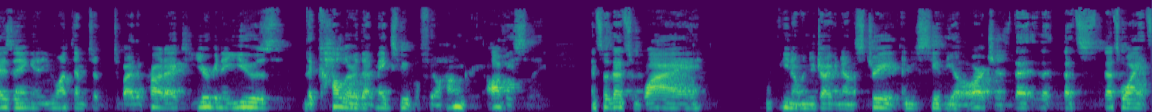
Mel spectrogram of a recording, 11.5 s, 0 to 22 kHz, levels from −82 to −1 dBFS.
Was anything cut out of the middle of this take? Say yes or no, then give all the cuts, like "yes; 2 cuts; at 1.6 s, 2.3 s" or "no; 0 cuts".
no; 0 cuts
